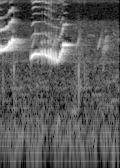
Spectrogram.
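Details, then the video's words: Oriental magpie-robin giving two short whistled phrases, the first rising sharply, the second a long wavering slur dropping then rising. "kicauan kacer ini, bikin nyali kacer lain jadi ciut."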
